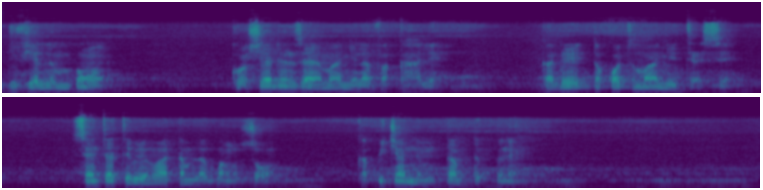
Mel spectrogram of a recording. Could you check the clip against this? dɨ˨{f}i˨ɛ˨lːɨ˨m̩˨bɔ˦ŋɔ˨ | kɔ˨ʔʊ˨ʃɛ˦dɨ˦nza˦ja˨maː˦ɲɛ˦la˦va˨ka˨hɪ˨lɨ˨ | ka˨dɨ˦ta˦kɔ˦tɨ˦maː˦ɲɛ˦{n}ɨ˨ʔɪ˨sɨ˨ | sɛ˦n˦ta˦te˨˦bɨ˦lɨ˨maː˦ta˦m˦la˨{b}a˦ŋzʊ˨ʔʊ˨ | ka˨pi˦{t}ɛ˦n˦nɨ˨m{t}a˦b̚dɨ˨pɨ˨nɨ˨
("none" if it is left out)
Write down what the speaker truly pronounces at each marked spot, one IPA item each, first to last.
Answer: v, d, ɡ͡b, t͡ʃ, t

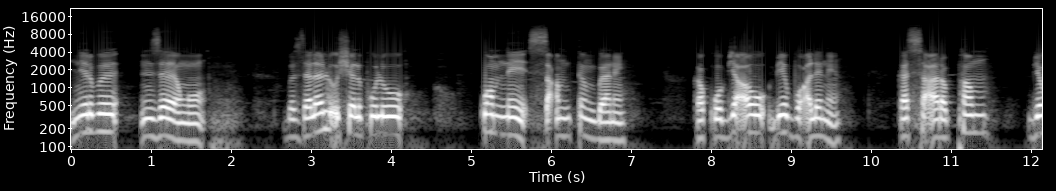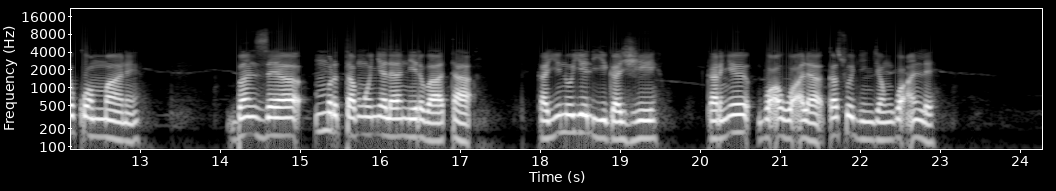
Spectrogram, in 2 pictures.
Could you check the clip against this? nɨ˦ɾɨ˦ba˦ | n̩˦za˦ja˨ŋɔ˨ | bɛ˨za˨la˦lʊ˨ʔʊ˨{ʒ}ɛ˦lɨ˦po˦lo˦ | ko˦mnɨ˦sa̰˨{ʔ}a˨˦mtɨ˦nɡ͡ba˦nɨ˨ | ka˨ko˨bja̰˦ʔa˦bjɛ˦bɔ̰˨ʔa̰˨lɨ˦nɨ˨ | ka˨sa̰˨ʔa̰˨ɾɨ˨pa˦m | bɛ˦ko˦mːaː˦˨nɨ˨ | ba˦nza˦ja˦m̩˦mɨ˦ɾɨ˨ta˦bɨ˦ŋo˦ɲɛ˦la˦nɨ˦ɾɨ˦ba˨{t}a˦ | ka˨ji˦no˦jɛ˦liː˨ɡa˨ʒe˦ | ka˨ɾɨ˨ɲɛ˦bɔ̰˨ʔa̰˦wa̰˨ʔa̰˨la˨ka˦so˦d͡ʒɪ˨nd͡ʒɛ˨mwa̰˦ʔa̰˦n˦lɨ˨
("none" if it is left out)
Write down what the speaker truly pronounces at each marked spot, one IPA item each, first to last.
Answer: ʃ, ʔ, t

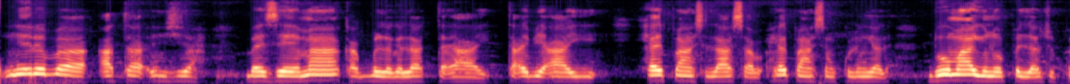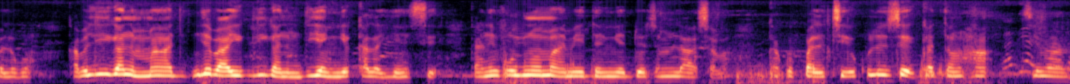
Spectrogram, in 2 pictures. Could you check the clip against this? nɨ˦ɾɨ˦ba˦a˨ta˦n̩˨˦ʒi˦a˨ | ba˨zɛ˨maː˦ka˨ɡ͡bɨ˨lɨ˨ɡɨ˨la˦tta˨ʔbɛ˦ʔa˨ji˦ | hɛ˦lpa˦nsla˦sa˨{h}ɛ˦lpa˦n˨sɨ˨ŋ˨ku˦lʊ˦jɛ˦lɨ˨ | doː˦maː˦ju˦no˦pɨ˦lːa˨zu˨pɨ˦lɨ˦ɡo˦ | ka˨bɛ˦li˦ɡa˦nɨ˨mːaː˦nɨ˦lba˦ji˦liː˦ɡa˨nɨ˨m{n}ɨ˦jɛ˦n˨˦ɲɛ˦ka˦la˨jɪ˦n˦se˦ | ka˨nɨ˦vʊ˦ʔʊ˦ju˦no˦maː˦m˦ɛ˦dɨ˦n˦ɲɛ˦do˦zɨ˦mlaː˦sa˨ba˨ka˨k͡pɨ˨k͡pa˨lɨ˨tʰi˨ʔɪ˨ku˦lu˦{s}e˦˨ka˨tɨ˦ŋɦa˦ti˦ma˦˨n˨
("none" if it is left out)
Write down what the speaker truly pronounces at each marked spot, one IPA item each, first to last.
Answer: h, d, z

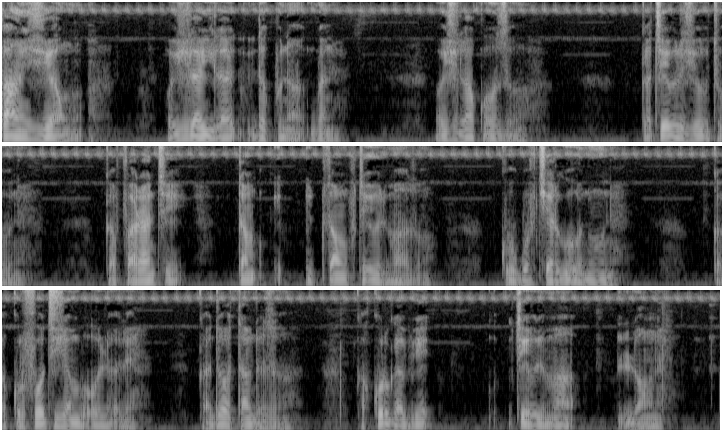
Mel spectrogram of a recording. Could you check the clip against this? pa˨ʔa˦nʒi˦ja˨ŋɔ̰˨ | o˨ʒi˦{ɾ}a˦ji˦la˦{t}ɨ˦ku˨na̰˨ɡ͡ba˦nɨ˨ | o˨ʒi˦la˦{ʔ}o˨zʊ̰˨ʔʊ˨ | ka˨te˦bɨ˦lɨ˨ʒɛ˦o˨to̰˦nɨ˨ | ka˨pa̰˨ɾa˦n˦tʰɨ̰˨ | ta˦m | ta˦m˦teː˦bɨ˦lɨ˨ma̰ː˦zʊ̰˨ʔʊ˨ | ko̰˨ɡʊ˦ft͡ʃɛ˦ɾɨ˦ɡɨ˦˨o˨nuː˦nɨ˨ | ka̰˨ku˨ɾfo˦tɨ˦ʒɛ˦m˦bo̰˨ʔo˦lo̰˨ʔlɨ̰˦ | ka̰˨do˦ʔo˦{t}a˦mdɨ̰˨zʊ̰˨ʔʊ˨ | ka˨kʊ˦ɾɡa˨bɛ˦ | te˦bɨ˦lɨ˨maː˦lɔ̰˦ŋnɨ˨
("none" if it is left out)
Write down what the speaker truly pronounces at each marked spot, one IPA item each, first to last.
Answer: l, d, k, t

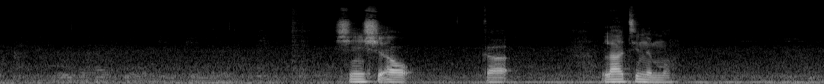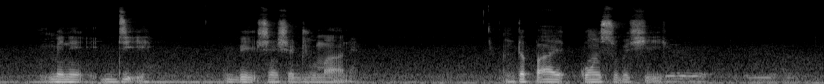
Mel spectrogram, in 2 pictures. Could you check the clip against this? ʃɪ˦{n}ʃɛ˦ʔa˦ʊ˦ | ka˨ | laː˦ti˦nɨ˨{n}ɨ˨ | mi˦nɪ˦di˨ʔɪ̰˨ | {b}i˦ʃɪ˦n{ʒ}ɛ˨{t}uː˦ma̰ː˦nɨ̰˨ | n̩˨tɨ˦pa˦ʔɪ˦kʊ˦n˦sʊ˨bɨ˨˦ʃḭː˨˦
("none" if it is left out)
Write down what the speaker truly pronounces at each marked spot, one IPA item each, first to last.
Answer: n, m, b, ʃ, d

